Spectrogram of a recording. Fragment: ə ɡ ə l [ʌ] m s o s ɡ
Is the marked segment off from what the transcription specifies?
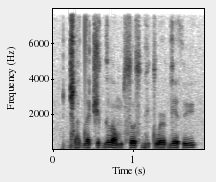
yes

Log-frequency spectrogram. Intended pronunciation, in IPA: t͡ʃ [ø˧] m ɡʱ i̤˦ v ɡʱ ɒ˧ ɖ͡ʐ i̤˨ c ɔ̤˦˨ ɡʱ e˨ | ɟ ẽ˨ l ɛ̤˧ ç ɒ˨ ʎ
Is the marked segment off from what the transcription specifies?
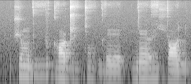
yes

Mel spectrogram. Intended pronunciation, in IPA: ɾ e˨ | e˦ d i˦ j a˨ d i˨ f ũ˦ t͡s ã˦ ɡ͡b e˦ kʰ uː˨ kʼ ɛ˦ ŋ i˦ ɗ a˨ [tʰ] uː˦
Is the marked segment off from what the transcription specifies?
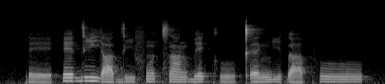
yes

